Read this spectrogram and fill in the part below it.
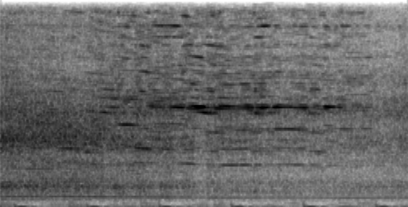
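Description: A grinder worked against metal in a welding shop gives a loud, continuous harsh rasping roar that holds steady throughout, close up, with no talking.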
